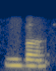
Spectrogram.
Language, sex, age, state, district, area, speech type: Marathi, female, 30-45, Maharashtra, Pune, urban, conversation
